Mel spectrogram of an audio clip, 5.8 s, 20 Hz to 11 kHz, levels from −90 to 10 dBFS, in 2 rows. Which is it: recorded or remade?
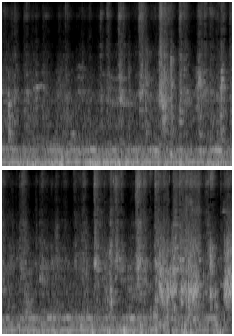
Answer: recorded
